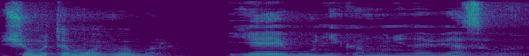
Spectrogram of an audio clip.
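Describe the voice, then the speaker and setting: A man talks at a moderate pace in a fairly low, somewhat breathy voice with a dark, mellow tone. His pitch varies in an ordinary way, and the background is quiet. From Russia. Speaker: writer and martial arts master; interview guest. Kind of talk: interview. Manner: blunt. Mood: earnest, argumentative. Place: office. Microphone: lapel.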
